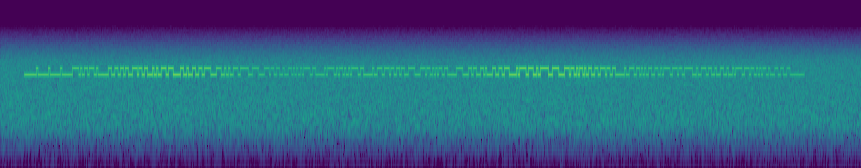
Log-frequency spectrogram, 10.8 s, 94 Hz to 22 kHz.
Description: RTTY (50 baud, 450 Hz shift), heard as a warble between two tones, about 2150 Hz centre, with radio static and fading. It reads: IL CAMPIONATO PREVEDEVA LO SVOLGIMENTO DI VARIE TAPPE SUI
